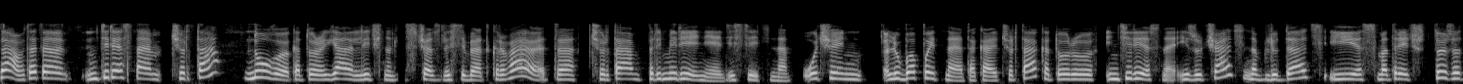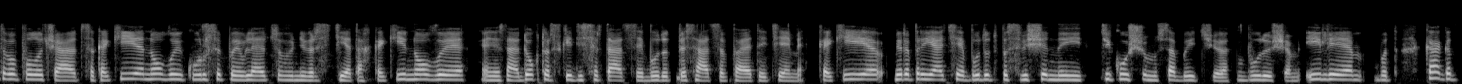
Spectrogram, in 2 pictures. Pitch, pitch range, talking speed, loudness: 225 Hz, 200-245 Hz, 125 wpm, -21 LUFS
